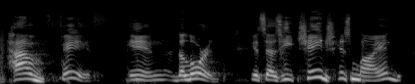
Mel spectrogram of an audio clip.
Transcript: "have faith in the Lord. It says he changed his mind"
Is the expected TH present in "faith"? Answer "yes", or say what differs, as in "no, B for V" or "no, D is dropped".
yes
